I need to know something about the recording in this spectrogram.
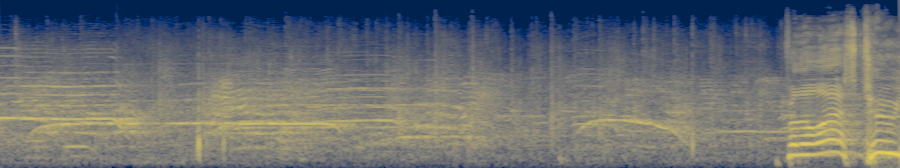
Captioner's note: cheers & applause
